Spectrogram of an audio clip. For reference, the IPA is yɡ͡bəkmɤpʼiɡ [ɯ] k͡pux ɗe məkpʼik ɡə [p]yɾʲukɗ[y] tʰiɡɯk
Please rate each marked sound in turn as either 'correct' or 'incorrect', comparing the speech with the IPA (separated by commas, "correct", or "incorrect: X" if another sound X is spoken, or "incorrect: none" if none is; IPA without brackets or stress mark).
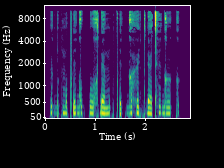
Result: incorrect: u, incorrect: h, incorrect: e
